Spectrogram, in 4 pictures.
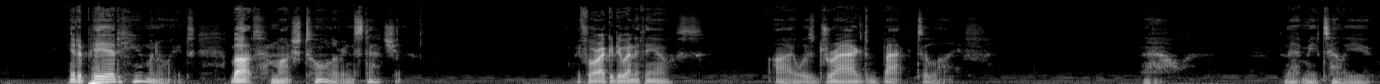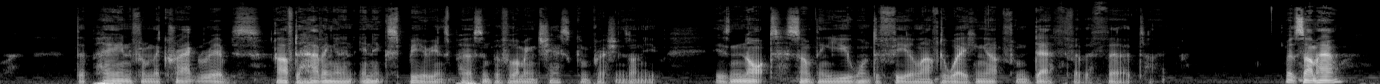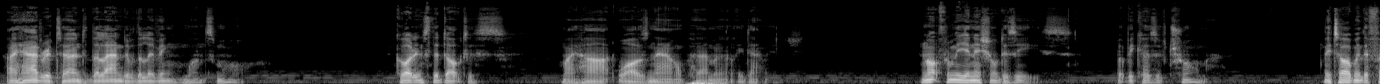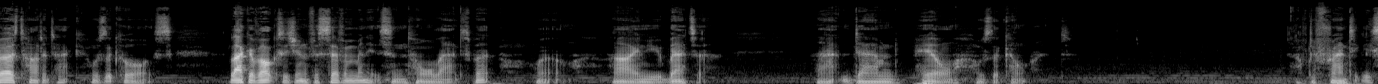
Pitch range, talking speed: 75-105 Hz, 130 wpm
